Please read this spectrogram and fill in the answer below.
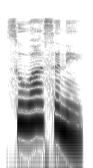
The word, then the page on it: ಶವಾಸನ: śavāsana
